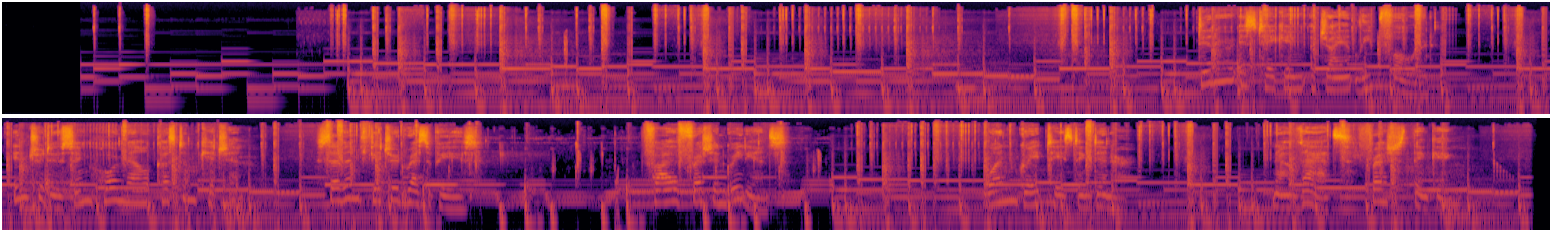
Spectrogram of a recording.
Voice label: celebrity commercial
